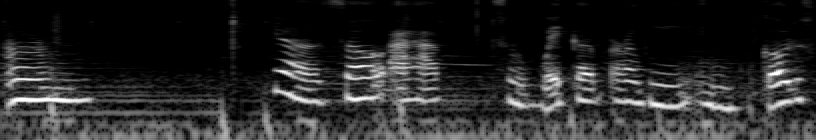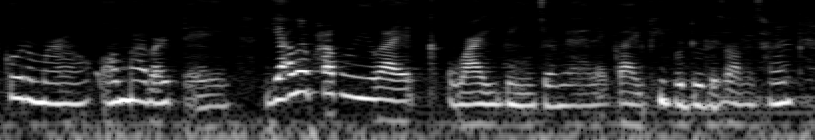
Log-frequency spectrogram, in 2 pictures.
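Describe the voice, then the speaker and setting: A teenage girl from Atlanta, chatting casually in a vlog with lots of "like" and "um", her voice a little raspy. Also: a little high, steady tone, moderate pace, low-quality recording. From Atlanta, USA. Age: teens. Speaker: vlogger. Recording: loud background music.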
